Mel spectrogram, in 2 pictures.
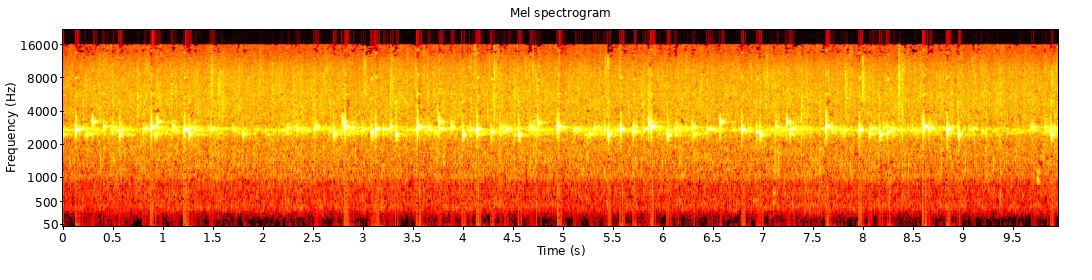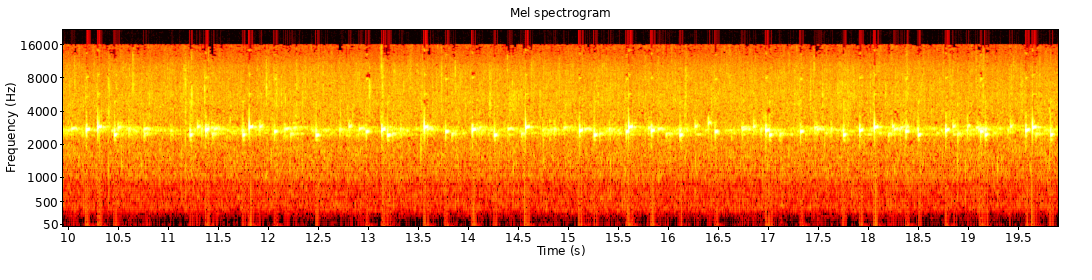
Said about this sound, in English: We leave you this week at the banks of the Danube, near the village of Crisan in Romania, whose residents are serenaded each night by crickets and frogs. Bernard Fort recorded this chorus.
